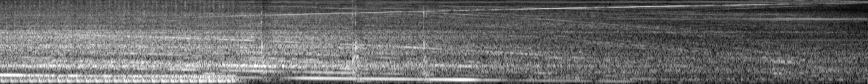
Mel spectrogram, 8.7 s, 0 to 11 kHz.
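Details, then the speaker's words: Shariff DMC2 CNC pushed to its limit with a 6mm tool: high spindle whine drops steadily in pitch as the tool struggles on the ramp down, spindle bogging under overload before an e-stop winds it down. "Next is a 6mm test, and I included this test anyways because you can hear the tool struggling, not on the cut, but actually on the ramp down. Eventually I e-stop this when I hear the spindle bogging down."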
